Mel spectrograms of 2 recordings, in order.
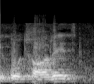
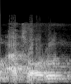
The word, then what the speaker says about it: عطارد: عطارد که به زبان عربی عطارد تلفظ میشه، ولی ما فارسی زبانان اونو عطارد تلفظ میکنیم، همون سیاره ایست که به فارسی بهش تیر میگیم.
